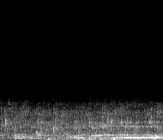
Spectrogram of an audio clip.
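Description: Swimming-pool ambience: a steady wash of moving water with faint distant voices, one drawn-out call near the end.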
